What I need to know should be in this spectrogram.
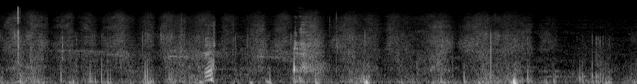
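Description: A cloth rubs and squeaks across a chalkboard.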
